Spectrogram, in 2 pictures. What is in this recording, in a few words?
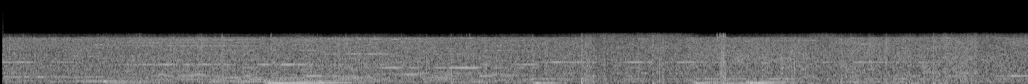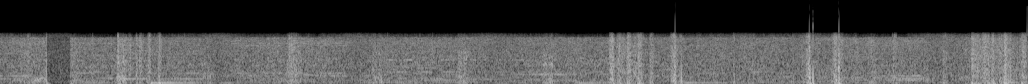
5935khz AM; PBS Xizang China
